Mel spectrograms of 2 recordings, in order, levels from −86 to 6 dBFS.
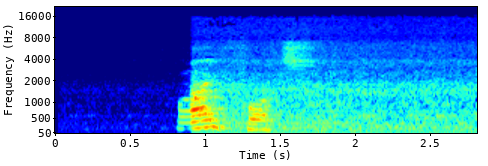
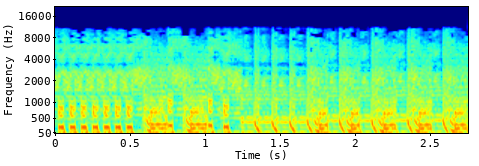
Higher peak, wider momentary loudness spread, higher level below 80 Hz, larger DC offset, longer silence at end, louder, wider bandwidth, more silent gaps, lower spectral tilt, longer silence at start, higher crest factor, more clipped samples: about the same, -2 dBFS vs -4 dBFS; first, 20 LU vs 2 LU; second, -52 dBFS vs -28 dBFS; neither; about the same, 0 s vs 0 s; about the same, -20 LUFS vs -18 LUFS; first, 16 kHz vs 11.5 kHz; neither; about the same, -5.5 dB/octave vs -5 dB/octave; first, 0.85 s vs 0 s; first, 22 dB vs 14 dB; neither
